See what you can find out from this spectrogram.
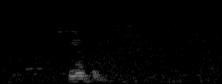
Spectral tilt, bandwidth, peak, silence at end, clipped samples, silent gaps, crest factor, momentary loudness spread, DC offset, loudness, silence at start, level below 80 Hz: -3.5 dB/octave; 9.6 kHz; -30 dBFS; 0 s; under 0.1%; none; 22 dB; 15 LU; under 0.1%; -51 LUFS; 0.05 s; -84 dBFS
